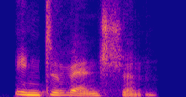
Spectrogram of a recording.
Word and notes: intervention: Indian

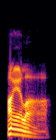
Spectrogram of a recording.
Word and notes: ILR: British English

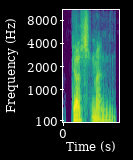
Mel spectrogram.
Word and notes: dustman: American English

